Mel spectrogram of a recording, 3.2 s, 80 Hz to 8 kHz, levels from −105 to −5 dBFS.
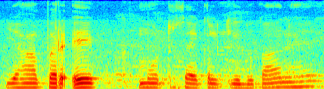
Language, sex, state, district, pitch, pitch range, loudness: Hindi, male, Uttar Pradesh, Lucknow, 140 Hz, 135-145 Hz, -19 LUFS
